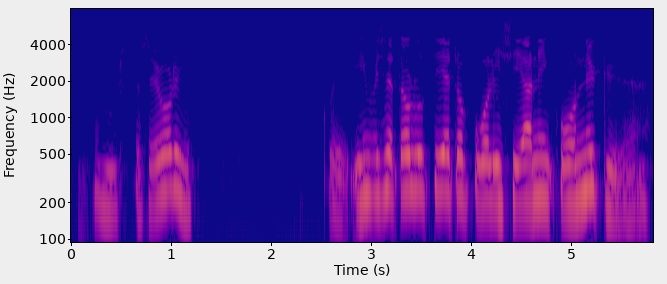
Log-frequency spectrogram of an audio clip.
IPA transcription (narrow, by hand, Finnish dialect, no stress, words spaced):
semːostɑ se oli ku ei ihmiset olːut tietopuolisiɑ niːŋku on nykyæː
